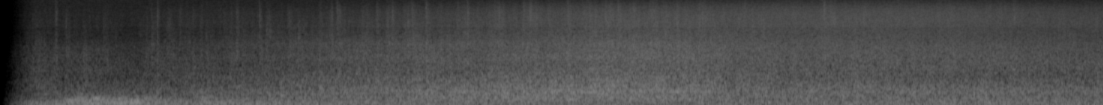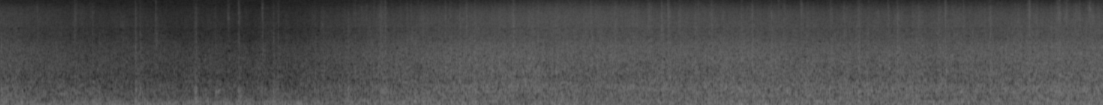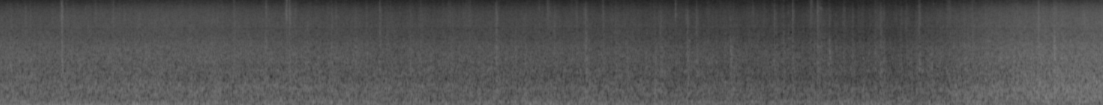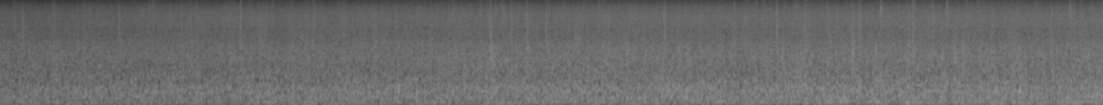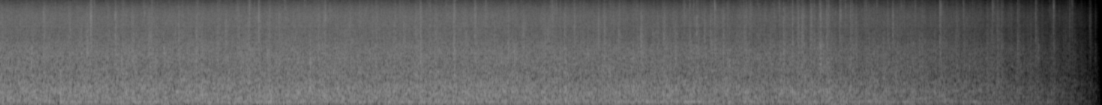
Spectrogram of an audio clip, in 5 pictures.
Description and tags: Heavy Rain - Metal Roof
Heavy rain on a metal roof.
rain, weather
